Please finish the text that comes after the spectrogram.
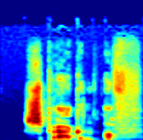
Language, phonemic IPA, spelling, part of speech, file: Dutch, /ˈsprakə(n) ˈɑf/, spraken af, verb, Nl-spraken af.ogg
- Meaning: inflection of afspreken: 1. plural past indicative 2. plural past subjunctive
